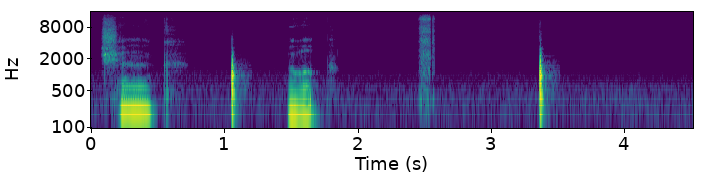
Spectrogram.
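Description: A short, sharp click sounds twice.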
